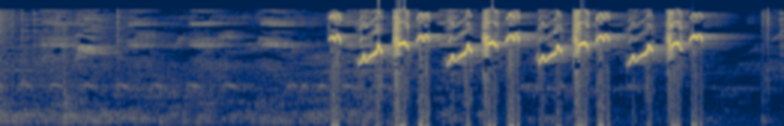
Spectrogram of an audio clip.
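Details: Cinereous tit, a 'gacor' bird that sings continuously, used to rile rival birds. Faint high thin notes come first, then a loud run of about five repeated phrases, each a sharp rising whistle capped by high chirps.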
